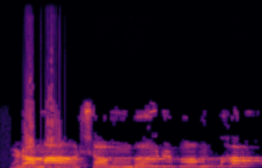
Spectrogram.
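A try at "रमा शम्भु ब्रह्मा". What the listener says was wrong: শম্ভু ব্রহ্মা, ভূ এখানে রেখ নেই। রমা শম্ভু ব্রহ্মা সুরপতি গণেশার্চিত পদো।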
